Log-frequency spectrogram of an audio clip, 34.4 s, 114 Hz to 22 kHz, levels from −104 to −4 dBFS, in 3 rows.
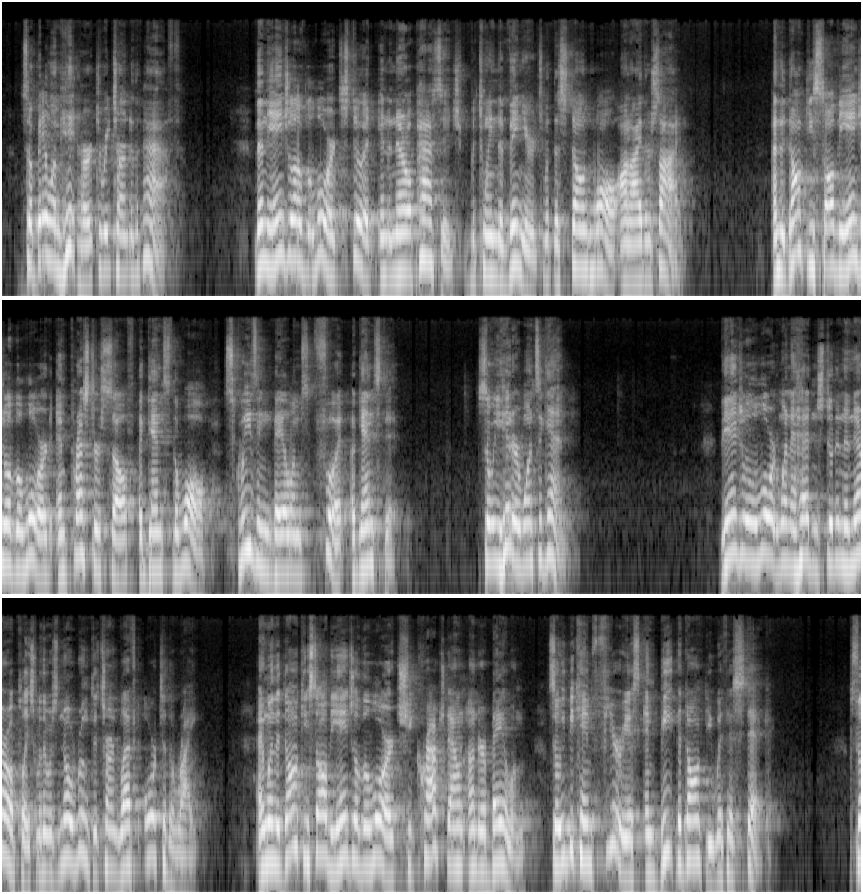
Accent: American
